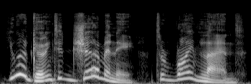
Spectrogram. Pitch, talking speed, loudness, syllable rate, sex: 180 Hz, 145 wpm, -17 LUFS, 5.4 syllables/s, male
